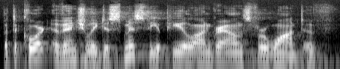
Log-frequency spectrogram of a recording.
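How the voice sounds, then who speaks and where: An actor playing a weary older drifter and war veteran, narrating a radio drama in a folksy, hesitant, reflective way. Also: male voice, fairly high pitch, brisk, natural voice. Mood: reflective, matter-of-fact.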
